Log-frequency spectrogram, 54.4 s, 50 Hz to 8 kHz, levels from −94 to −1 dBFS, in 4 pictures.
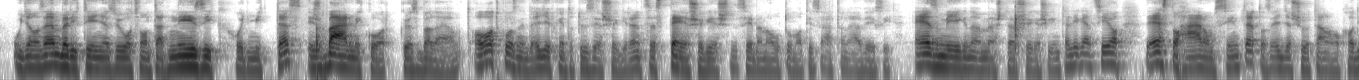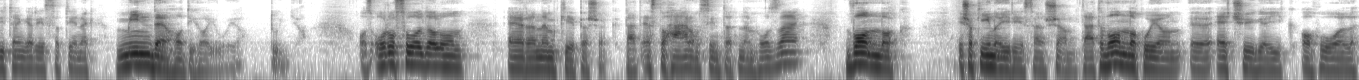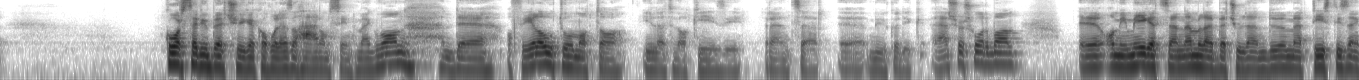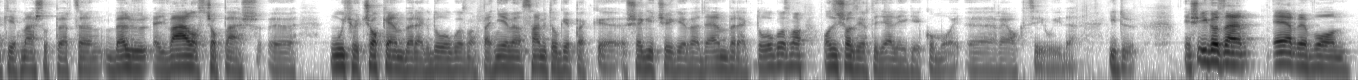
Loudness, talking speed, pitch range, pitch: -25 LUFS, 130 wpm, 95-115 Hz, 105 Hz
